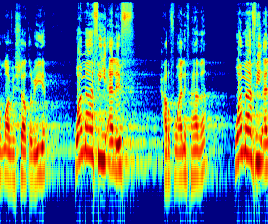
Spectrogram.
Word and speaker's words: ألف: انتبه، بعضنا يقول أليف أليف ألف، كله سنة ألف لا مد فيه.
